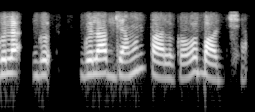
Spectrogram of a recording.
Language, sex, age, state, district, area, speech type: Telugu, female, 18-30, Andhra Pradesh, Annamaya, rural, conversation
